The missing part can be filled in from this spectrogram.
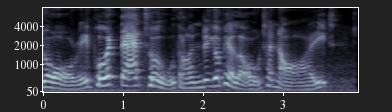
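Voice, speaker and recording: In a put-on character voice at middle pitch, the speaker goes at a fairly slow pace with very wide pitch swings. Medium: read story. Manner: brisk, impatient.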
